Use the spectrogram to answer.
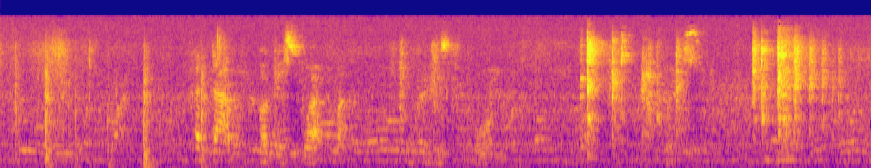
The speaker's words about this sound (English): Would you like me to cut those up for you? What? The sausage?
